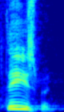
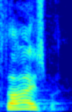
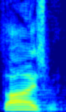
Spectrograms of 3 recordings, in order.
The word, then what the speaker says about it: Theismann: pronounce your last name I said it's thiis Minh he said no it's not it's Theismann as no it's not it's easement he's no Joe your last name is pronounced Theismann I said give me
